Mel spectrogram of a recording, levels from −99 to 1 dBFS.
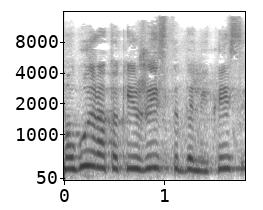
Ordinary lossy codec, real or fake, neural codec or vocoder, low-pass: MP3, 64 kbps; fake; codec, 44.1 kHz, 7.8 kbps, DAC; 14.4 kHz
